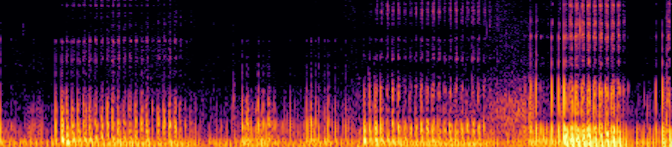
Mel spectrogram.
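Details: Indoor cat purring contentedly under a stroking hand, a low vibrating rumble with gentle breath-timed surges and light rustle of fur.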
